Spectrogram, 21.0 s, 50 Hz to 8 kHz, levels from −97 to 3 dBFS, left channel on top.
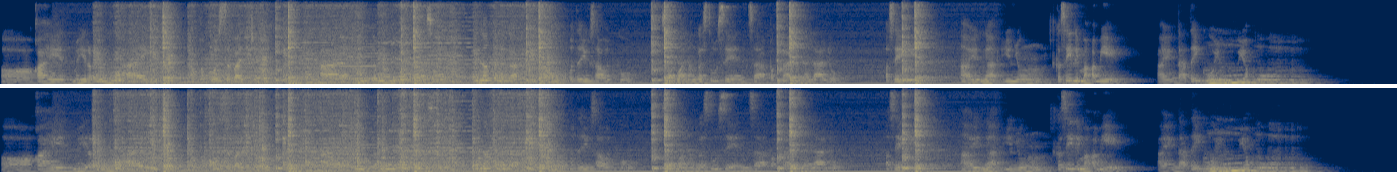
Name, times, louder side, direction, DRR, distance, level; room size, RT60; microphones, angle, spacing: voice 1, 0.0-2.3 2.8-4.0 4.8-6.7 7.1-9.5 9.9-12.5 13.3-13.8 14.4-16.8 17.4-19.2, left 3 dB, 65° left, 4 dB, 0.4 m, -39 dB
sound 1, 0.8-15.0, equal, 20° left, 0.6 m, -39 dB
Mechanisms, 1.4-8.5, right 2 dB, 75° right, 0.7 m, -36 dB
sound 2, 4.2-7.5, left 2 dB, 85° left, 0.8 m, -44 dB
voice 2, 4.3-4.8 18.0-19.6, equal, 20° right, -3 dB, 0.6 m, -37 dB
3.3 x 2.8 x 2.2 m, 0.84 s
head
